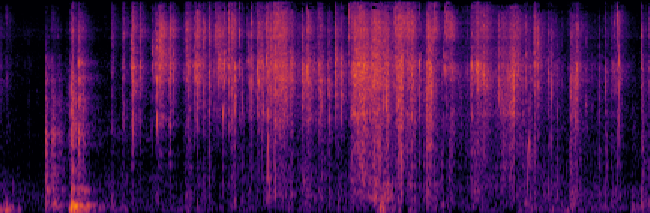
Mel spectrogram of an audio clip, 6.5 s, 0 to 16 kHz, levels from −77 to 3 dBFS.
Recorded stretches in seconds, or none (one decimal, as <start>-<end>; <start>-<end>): 0.0-4.5; 5.2-6.5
